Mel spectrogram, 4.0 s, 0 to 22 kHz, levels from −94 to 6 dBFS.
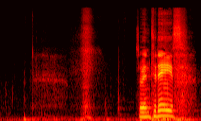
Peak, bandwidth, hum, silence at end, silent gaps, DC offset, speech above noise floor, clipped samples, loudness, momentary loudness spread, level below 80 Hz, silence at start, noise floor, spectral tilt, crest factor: -14 dBFS; 17.5 kHz; none; 0.15 s; none; under 0.1%; 34 dB; under 0.1%; -29 LUFS; 24 LU; -52 dBFS; 0.5 s; -63 dBFS; -4 dB/octave; 22 dB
